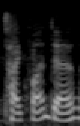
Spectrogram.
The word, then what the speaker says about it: Taekwondo: because I watched you get award for your taek kond do is that how you say it yeah Taekwondo right and I know that you're interested in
